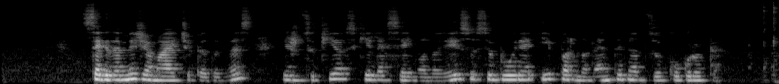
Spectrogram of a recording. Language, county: Lithuanian, Panevėžys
